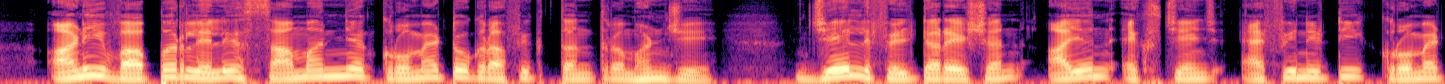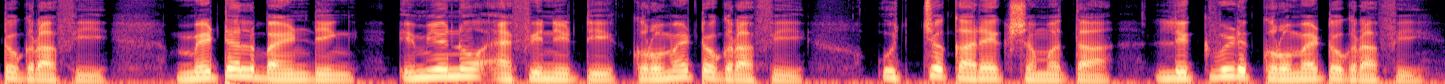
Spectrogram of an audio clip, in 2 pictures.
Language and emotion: Marathi, neutral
